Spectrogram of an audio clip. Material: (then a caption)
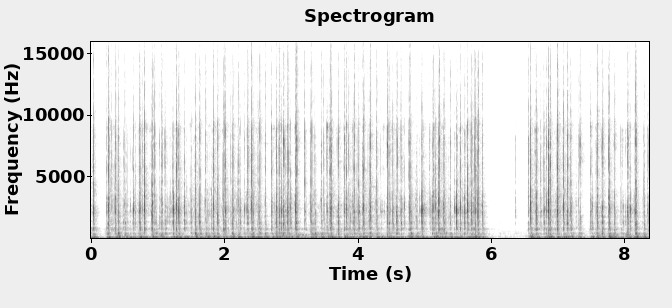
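Plastic, wood. Fingertips of both hands type continuously on a 60% mechanical keyboard with plastic keycaps and tactile Holy Panda switches, set in a bamboo wooden case. Rapid, bright, clacky keystrokes with a soft low thump underneath stop briefly for about half a second near the six-second mark, then resume at the same pace.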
